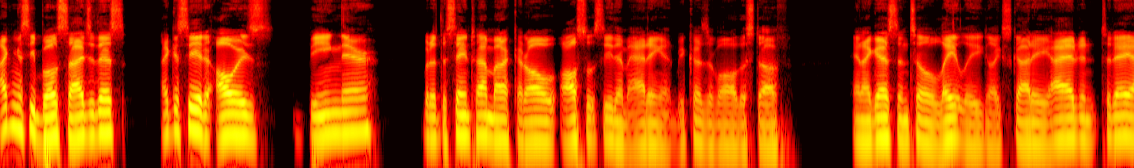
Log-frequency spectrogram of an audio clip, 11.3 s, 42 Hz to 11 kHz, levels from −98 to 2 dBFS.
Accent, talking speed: American, 220 wpm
